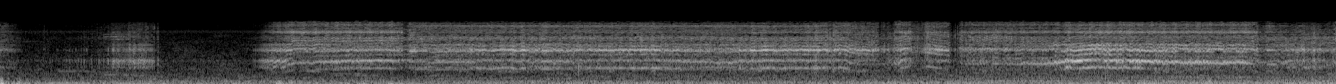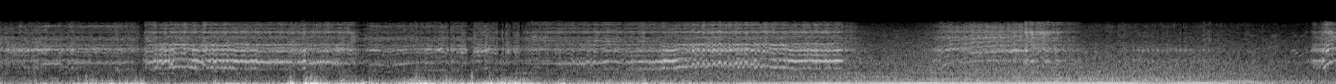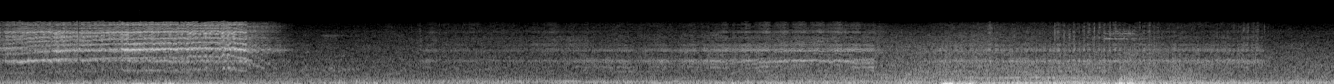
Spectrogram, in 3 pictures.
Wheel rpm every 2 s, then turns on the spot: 20, 60, 100, 100, 90, 80, 80, 90, 80, 80, 80, 70, 20, 110, 110, 10, 30, 40, 30, 20.
0-2 24-26 36-40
